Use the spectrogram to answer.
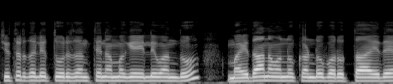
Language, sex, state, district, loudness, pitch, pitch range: Kannada, male, Karnataka, Bidar, -14 LUFS, 175 Hz, 170-180 Hz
